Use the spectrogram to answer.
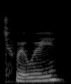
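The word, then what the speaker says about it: TWEWY: I do pronounce it kind of like Chewy.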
